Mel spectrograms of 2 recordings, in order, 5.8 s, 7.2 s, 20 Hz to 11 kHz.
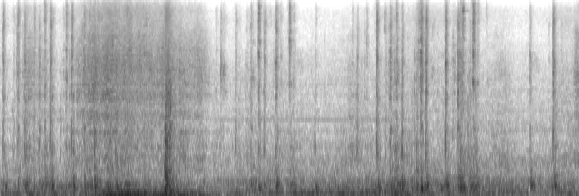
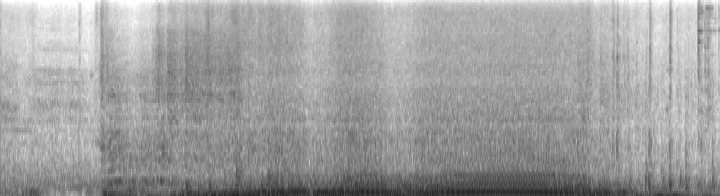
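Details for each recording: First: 1976 GMC C15 Squarebody, long-abandoned, cold start at 13 degrees: sluggish, uneven starter chug about four turns a second with rattling, no catch; slow cranking, weak battery suspected, started after charger boost. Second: 1976 GMC C15 Squarebody V8, long-abandoned, after battery charger boost: brief cranking catches into a strong low rumble that revs and settles evenly; normal start, just needs choke adjustment.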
